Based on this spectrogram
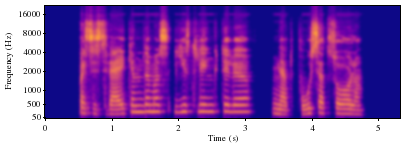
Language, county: Lithuanian, Vilnius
